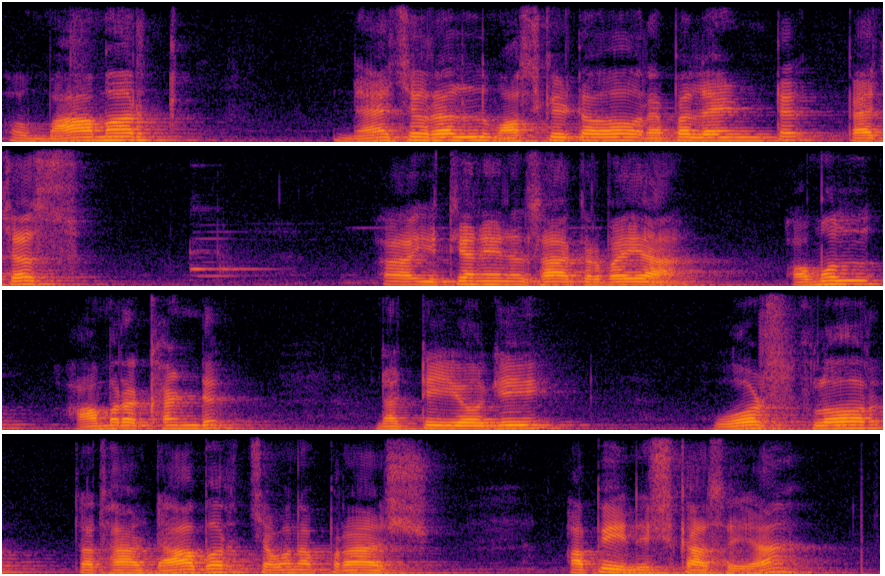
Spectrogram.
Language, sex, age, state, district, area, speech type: Sanskrit, male, 60+, Karnataka, Shimoga, urban, read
